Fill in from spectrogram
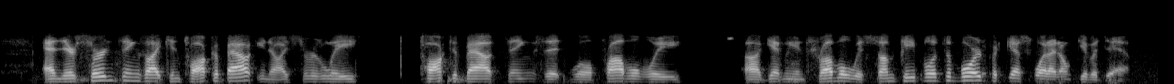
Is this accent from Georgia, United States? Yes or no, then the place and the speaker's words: no; New York, United States; I'm a New Yorker.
